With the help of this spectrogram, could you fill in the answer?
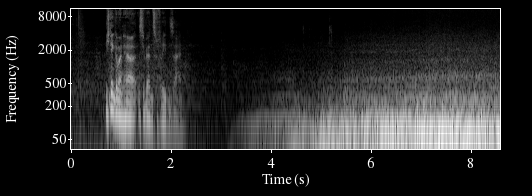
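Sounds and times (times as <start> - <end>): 
speech: 0.7 - 2.4
car engine rumbling as the vehicle is driven off: 3.5 - 8.5.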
